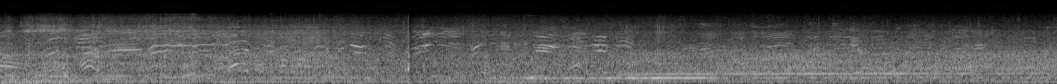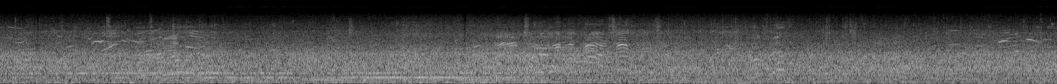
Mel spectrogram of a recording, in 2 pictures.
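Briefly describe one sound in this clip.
A small car's engine runs nearby.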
